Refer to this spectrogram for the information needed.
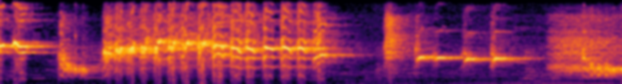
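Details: Lure song of the greater green leafbird for young birds, recorded in nature: a fast rattling run of sharp repeated notes sliding into clear, level high whistles, then a buzzy rising phrase.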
